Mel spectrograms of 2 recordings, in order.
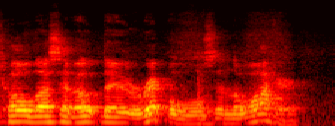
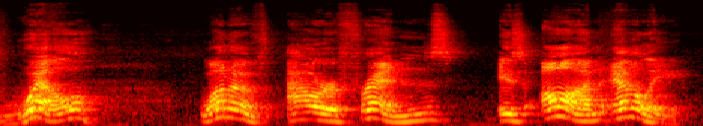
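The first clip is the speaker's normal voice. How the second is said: louder, teasing; loud teasing announcement; smug; 4 semitones higher, 6 dB louder than usual. Acted. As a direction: point it out with glee. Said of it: "said Andrea".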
